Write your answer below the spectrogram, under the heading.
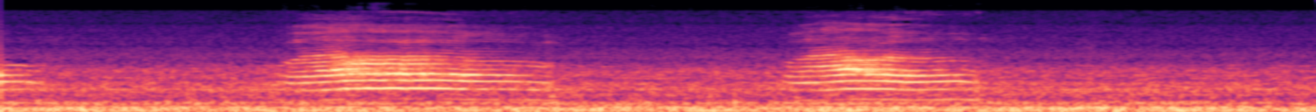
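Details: Chatty tabby-and-white house cat, three to ten months old, utters two wavering meows about two seconds apart over a low steady background hum.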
